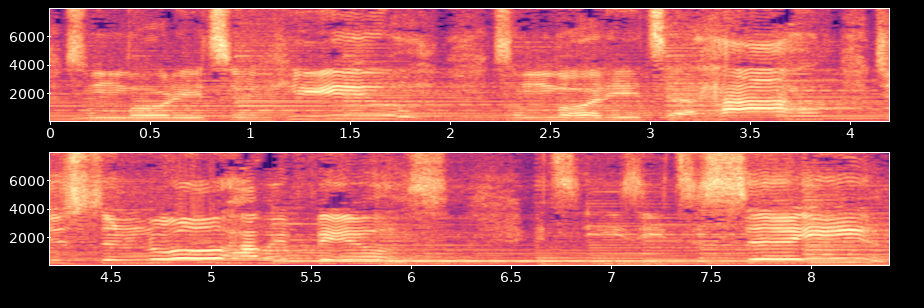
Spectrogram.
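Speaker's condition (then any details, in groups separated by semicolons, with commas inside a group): No condition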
